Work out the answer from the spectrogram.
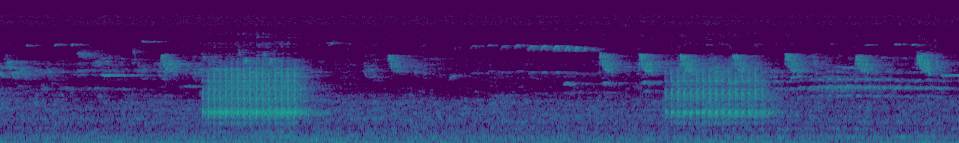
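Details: Woodpecker in Chicago in early spring: two rapid, even drum rolls, each about a second long, several seconds apart, with small birds chirping and twittering high throughout and a faint distant traffic rumble.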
